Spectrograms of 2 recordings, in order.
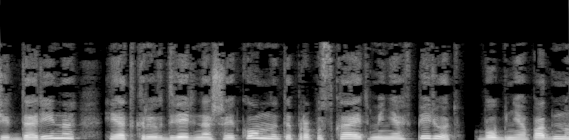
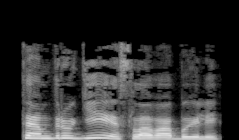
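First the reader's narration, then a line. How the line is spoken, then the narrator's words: Giggling reminder. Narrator (Russian): хихикнув, напоминает подруга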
